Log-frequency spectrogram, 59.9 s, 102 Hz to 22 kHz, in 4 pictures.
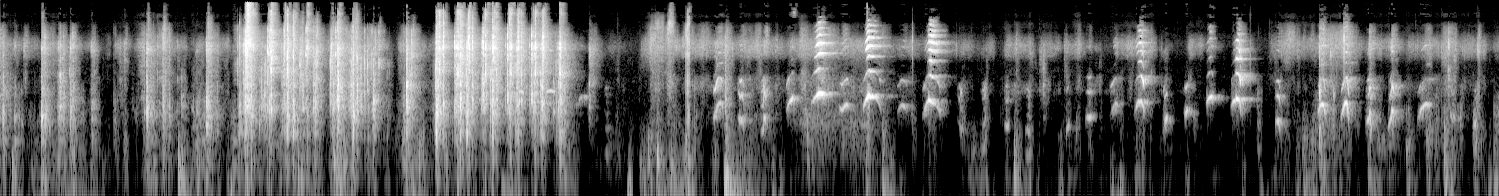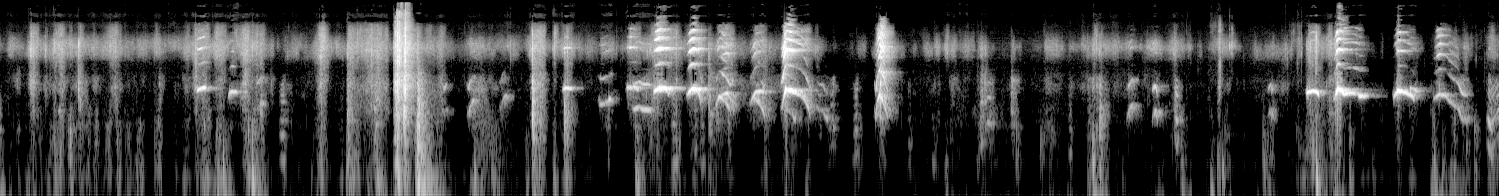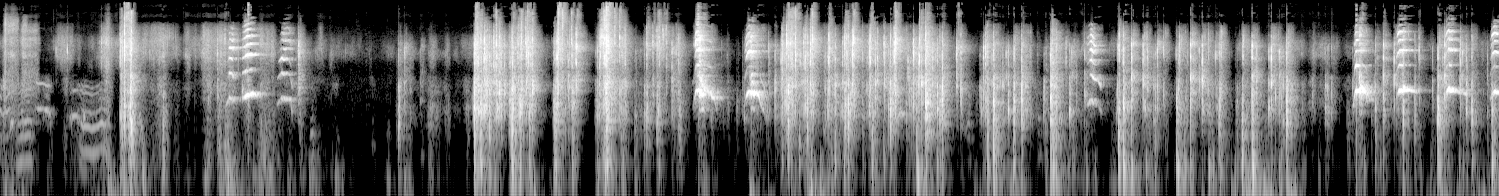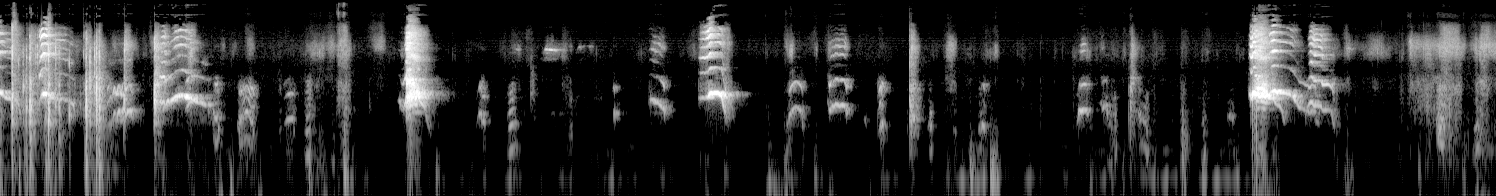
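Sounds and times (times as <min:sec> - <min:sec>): dense clattering noise: 0:00.0 - 0:05.8, 0:34.7 - 0:36.9, 0:37.6 - 0:46.0
sharp clicks: 0:01.5 - 0:05.9
puppies squealing and whimpering: 0:06.9 - 0:14.9, 0:16.8 - 0:18.0, 0:19.4 - 0:26.9, 0:27.6 - 0:33.3, 0:34.2 - 0:48.3, 0:49.0 - 0:53.6, 0:57.3 - 0:58.5.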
